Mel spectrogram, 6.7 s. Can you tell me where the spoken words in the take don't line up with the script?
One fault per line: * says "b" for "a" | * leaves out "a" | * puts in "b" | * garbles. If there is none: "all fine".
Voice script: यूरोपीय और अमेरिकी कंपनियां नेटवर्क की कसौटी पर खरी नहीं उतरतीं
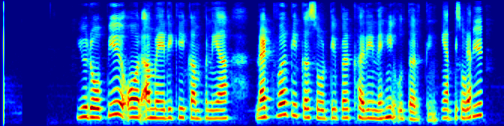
* garbles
